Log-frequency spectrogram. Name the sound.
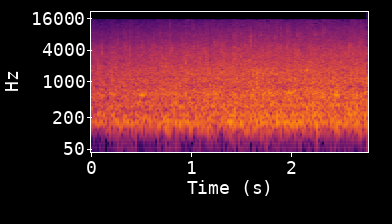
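flowing stream water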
